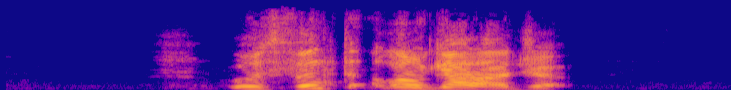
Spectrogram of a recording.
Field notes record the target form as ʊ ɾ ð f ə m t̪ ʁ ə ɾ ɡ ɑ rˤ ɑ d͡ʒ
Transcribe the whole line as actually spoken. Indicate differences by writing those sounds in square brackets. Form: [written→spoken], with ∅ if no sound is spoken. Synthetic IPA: ʊ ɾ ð f ə [m→n] t̪ ʁ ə ɾ ɡ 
